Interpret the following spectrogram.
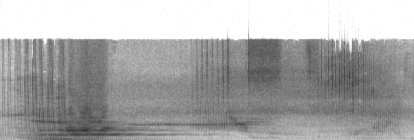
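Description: Live experimental ensemble music from electronics and percussion. A cluster of sustained tones with a fast clicking texture swells and fades over the first two seconds, and quieter rapid ticking pulses follow near the end.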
